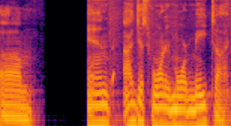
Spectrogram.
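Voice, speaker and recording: The recording is very clean with a silent background. A man talks at a fairly slow pace in a very deep, low pitch. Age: 60s. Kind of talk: podcast interview.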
